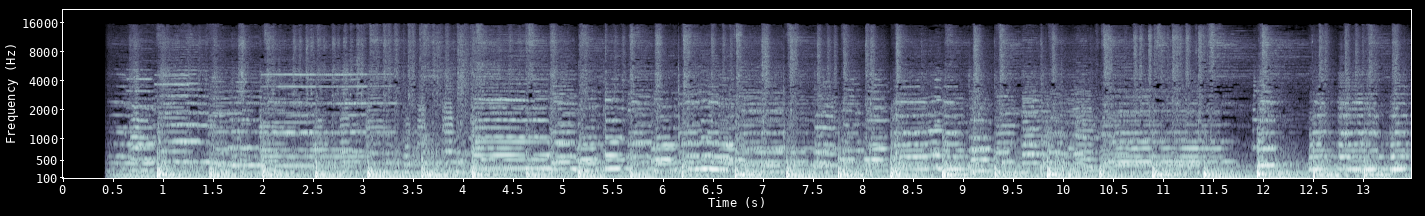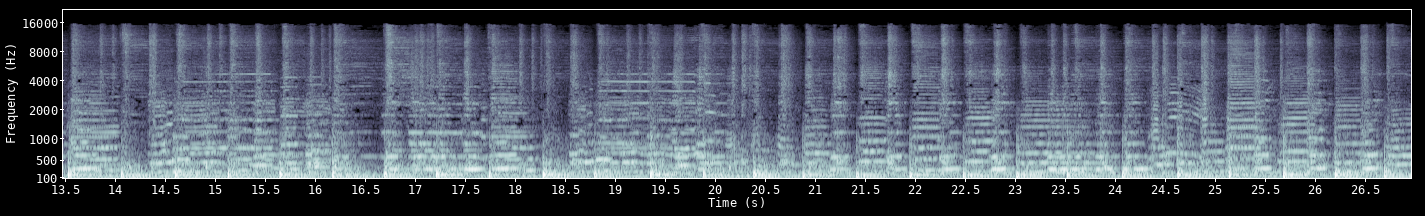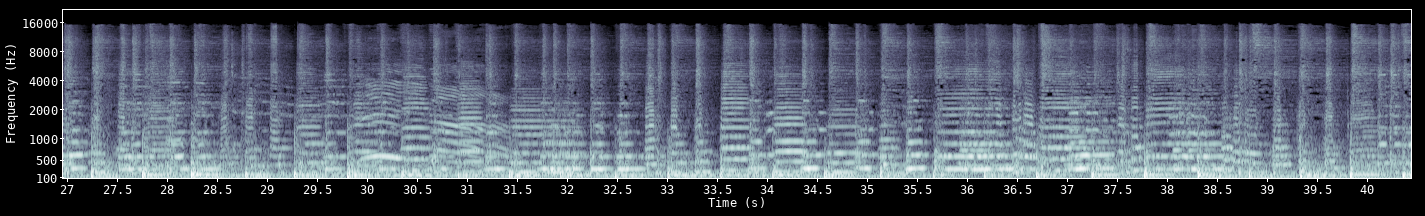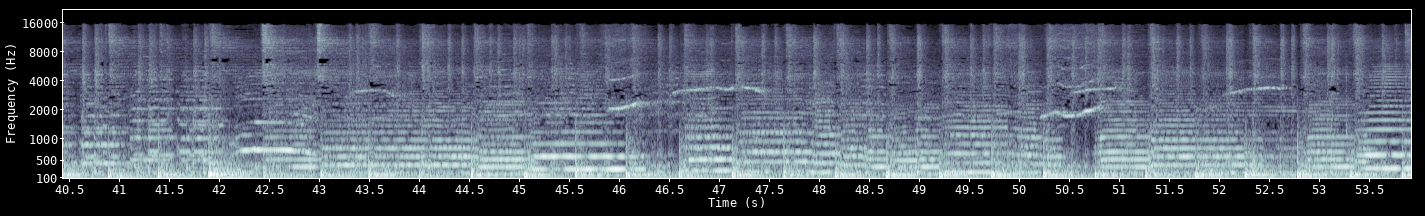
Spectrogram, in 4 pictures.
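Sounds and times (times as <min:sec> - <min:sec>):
bass drum and snare drums: 0:00.4 - 0:53.9
brass band playing: 0:00.4 - 0:53.9.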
